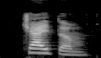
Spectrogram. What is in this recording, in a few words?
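"чайтӧм", Komi, female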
